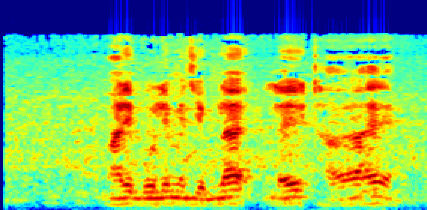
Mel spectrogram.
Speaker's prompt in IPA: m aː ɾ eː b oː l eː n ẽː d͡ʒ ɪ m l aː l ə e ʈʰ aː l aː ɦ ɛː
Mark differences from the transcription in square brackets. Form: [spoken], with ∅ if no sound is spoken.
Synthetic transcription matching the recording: m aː ɾ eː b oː l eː [m] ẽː d͡ʒ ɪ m l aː l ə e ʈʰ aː [ɾ] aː ɦ ɛː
